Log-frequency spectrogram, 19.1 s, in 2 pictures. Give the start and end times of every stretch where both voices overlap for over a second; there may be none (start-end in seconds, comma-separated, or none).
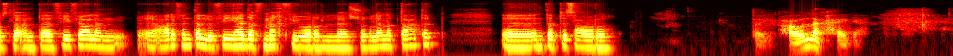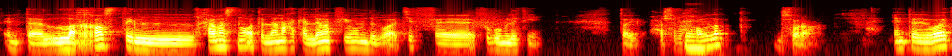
none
